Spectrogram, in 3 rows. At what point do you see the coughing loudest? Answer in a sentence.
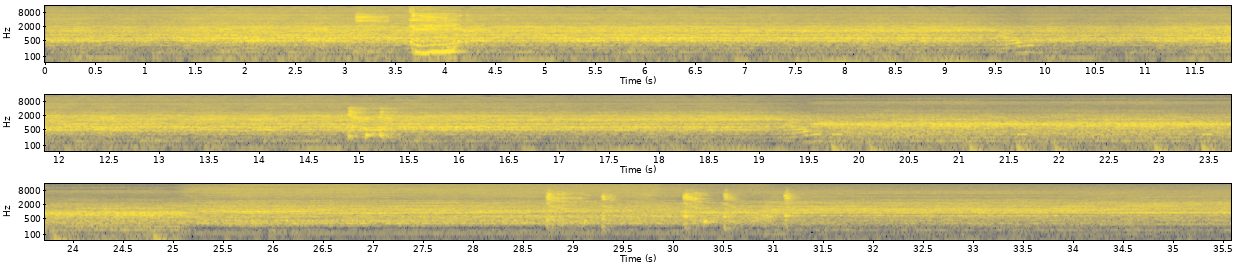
The loudest moment of the coughing is at 4 seconds.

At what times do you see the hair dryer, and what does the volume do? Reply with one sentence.
You can hear the hair dryer from 0.0 to 35.5 s, getting quieter.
